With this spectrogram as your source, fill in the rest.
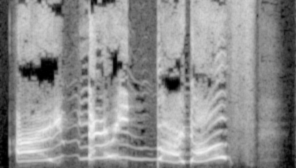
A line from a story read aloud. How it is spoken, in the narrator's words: Caius croaks again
